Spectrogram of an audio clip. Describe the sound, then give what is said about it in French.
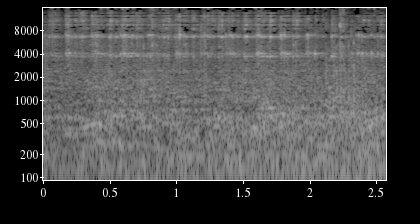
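A roulette wheel spins in a casino game as the ball rolls: a steady, dense whirring rattle that stays even and fairly loud throughout. “La roulette roule.”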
